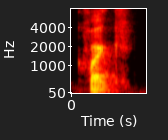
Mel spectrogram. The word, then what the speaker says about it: kveik: but looking at literature it's pronounced like Quake but with a K in front of it so kind of comes out quick um but I'll do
